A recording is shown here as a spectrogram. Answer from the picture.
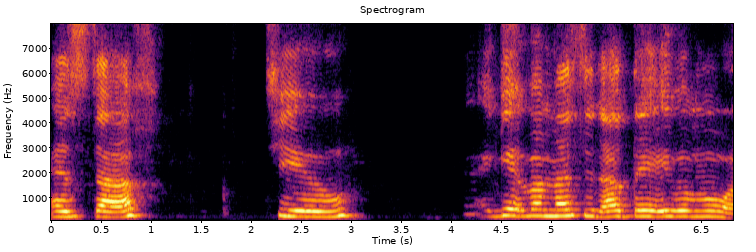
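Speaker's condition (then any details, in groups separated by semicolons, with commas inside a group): Cerebral palsy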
